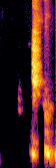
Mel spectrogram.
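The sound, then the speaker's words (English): A cat lets out a short protest as its owner puts it out of the room: a breathy hiss-like burst followed by two low, grumbling cries, all within about half a second. “I have to kick my cat out.”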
